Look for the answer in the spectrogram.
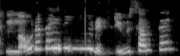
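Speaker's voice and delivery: mocking high voice. Mocking a partner's motives.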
